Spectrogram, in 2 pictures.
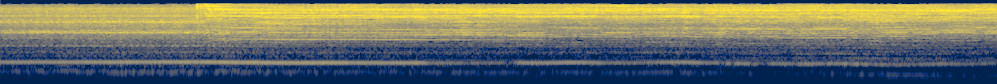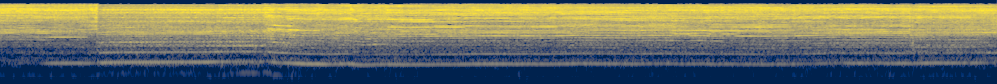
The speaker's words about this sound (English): Now, rather than build guides onto the table, I'm just going to use my square to guide the PC board straight through the saw.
